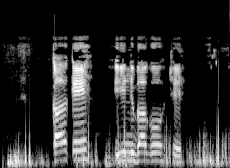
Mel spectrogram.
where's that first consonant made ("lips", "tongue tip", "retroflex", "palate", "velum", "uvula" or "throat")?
velum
